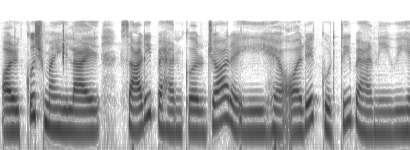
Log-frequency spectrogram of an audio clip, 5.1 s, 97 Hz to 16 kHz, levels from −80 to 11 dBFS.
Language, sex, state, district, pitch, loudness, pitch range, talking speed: Hindi, female, Jharkhand, Ranchi, 185 Hz, -17 LUFS, 185-220 Hz, 175 wpm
